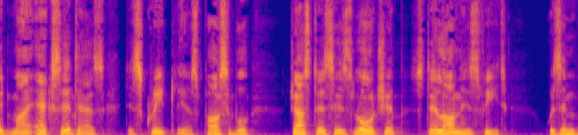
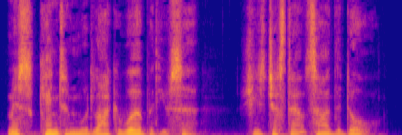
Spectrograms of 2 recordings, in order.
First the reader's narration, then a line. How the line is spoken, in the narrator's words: the first footman beside me, who whispered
